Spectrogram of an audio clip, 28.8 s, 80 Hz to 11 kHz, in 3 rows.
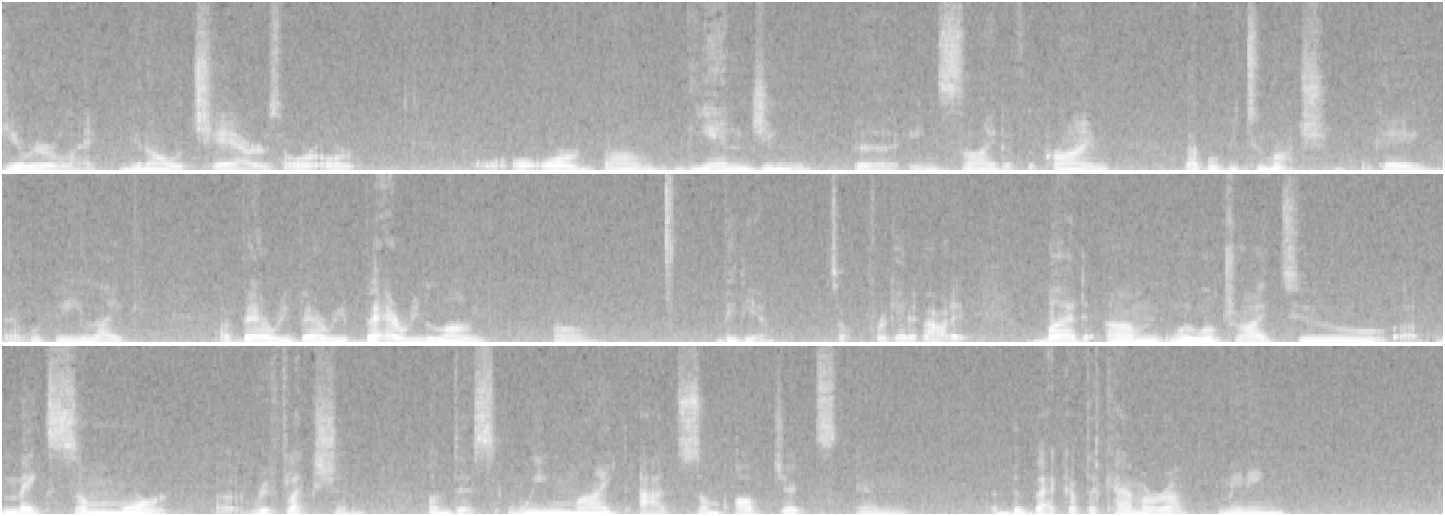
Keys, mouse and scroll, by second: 26.6 Escape, 27.1 scroll down 1, 27.4 middle click, 27.9-28.8 middle drag.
